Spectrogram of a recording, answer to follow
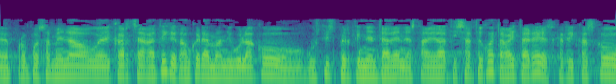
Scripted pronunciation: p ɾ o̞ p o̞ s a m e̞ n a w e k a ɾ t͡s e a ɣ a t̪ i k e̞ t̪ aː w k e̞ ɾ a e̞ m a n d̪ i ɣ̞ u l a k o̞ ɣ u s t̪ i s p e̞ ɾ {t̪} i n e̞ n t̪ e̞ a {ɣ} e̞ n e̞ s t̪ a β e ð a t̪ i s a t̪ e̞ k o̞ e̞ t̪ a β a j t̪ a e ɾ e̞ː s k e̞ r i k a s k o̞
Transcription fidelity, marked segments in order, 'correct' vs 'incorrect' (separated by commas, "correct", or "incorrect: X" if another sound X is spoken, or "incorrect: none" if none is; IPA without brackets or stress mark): correct, incorrect: ð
